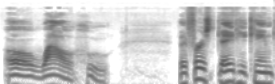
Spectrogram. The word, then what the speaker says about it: Oahu: him after this island Oahu pronounced oaho the first gate he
